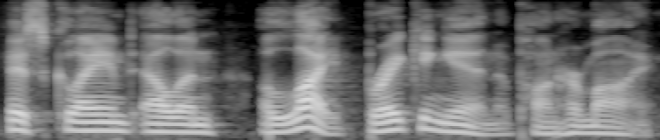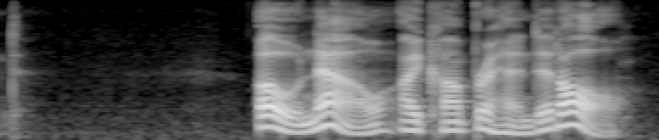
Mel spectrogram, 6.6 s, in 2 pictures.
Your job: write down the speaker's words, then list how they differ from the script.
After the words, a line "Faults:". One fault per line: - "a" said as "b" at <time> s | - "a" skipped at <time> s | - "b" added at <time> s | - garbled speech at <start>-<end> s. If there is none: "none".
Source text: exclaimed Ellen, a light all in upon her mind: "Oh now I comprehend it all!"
exclaimed Ellen, a light breaking in upon her mind: "Oh now I comprehend it all!"
Faults:
- "all" said as "breaking" at 1.8 s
